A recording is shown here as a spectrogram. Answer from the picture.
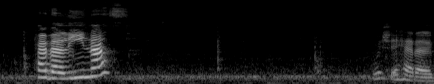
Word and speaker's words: Javelina: Javelina. There we go. That is how you pronounce it.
